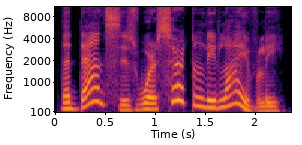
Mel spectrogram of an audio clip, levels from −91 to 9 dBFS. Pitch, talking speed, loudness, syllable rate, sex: 235 Hz, 125 wpm, -16 LUFS, 5.0 syllables/s, female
